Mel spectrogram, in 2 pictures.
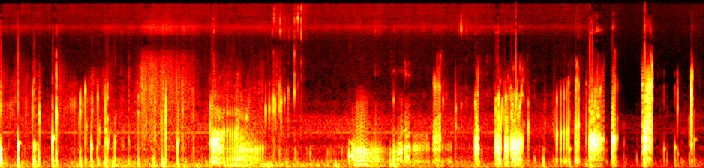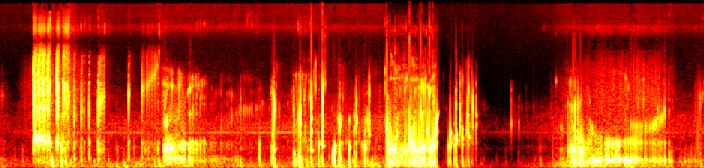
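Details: Person's own constant stomach noises: continuous bubbling, gurgling and squeaking bowel sounds in irregular bursts; borborygmi, a normal digestive sound.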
